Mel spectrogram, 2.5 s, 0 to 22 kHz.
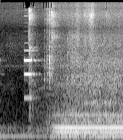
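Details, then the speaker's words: Whirlpool microwave that was buzzing without heating, after repair work on its diode circuit, gives a short beep and then a steady, even low hum during a 2-minute run; it now sounds different and heats normally. "You hear it? It's humming. It's purring just like a cat."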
